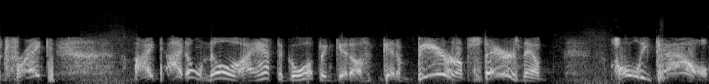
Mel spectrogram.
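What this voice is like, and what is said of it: Bad imitation of another person's voice. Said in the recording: “Was that supposed to be an impression of Harry Carey? ... it was horrible. ... It's a pretty bad impression. ... It was terrible. ... Harry Carey or Barney Fife?”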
